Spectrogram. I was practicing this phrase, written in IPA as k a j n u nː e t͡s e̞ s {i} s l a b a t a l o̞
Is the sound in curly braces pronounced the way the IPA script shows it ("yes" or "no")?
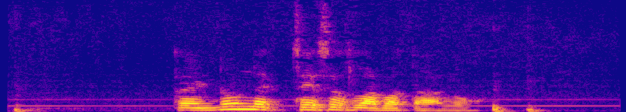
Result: no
